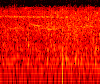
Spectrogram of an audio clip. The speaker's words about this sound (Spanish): ¿Escuchan? Ese es el río Yasuní, enorme y muy caudaloso. Estoy cerca de Garzacocha, una comunidad guaraní que es ahora un territorio protegido por el INEFAN.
